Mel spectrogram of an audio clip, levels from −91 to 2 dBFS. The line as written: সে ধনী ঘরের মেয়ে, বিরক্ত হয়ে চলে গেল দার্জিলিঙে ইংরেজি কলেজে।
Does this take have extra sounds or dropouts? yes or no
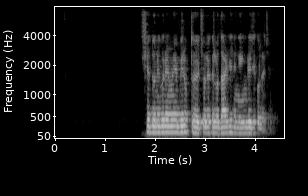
no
